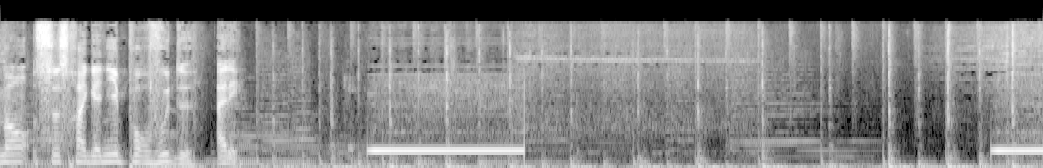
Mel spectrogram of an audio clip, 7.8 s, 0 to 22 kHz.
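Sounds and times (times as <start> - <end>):
speech: 0.0 - 2.1, 2.8 - 3.3
telephone ringback tone from a radio phone-in call: 2.8 - 4.0, 7.4 - 7.8.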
